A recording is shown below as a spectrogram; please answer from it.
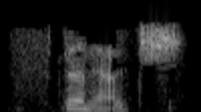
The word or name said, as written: spinach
